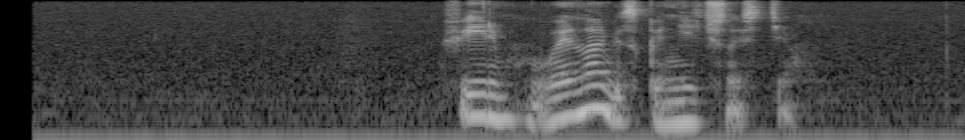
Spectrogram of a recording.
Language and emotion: Russian, sad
